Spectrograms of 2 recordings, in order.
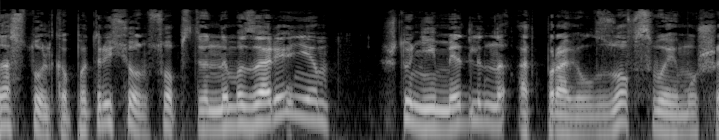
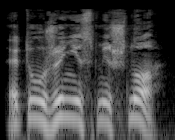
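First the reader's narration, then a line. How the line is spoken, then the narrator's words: Indignant. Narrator (Russian): возмущенно начал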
